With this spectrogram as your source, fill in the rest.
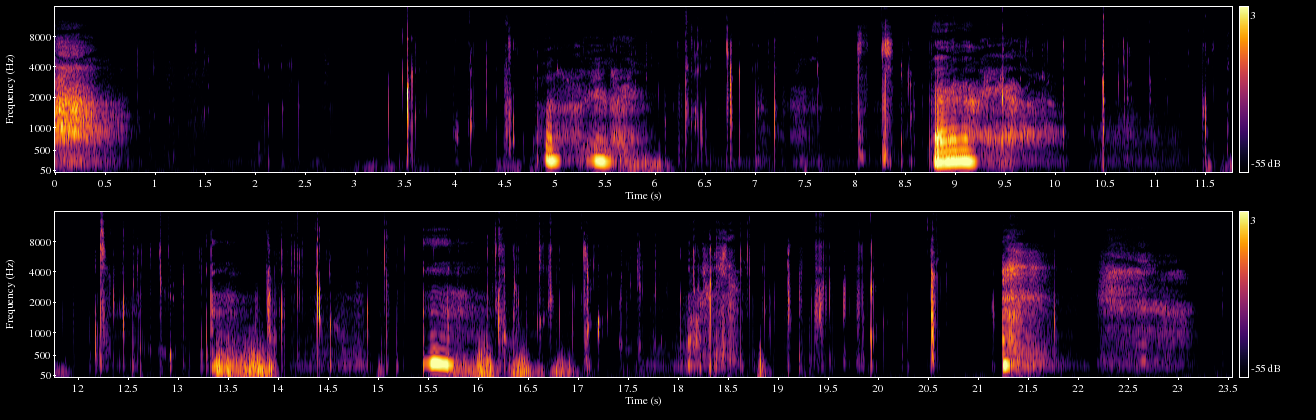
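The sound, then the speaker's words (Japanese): ASMR ear-licking mouth sounds at the right ear: sparse, faint wet smacks, licks and clicks scattered between near-silent gaps, with soft breathy sighs in between. “左耳もなめなめしちゃうね。”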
